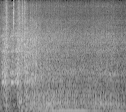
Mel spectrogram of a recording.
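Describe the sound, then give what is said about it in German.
A large-displacement Harley-Davidson V-twin motorcycle engine opens with a rough burst of sound, then settles into a deep, steady rumbling throb that carries on to the end. “Was aber, wenn die hubraumstarken Harley-V-Motoren eines Tages nicht mehr so klingen,”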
